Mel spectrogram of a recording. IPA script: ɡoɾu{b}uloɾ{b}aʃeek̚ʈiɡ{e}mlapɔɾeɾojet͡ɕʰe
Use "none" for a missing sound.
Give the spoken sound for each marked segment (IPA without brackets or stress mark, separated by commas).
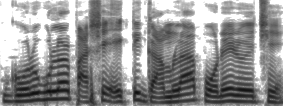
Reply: ɡ, p, a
